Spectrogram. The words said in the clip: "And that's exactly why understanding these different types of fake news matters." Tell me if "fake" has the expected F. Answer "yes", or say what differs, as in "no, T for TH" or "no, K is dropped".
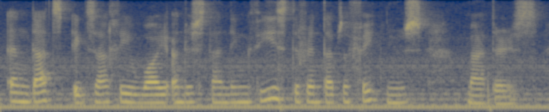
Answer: yes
